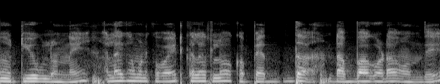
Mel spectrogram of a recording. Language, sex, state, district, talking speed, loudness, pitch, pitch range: Telugu, male, Andhra Pradesh, Sri Satya Sai, 165 wpm, -19 LUFS, 140 Hz, 130-150 Hz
